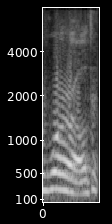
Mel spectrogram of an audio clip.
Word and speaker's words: world: In this case, you will have to add an extra sound, an extra vowel between the R and the L.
